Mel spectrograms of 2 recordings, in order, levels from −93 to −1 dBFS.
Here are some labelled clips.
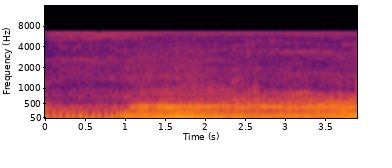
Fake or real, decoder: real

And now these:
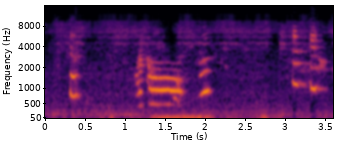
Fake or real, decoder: fake, vocoder, BigVGAN v2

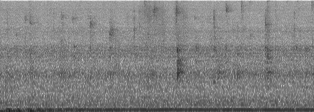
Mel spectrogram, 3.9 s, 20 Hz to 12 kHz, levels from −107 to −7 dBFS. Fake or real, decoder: fake, vocoder, BigVGAN v2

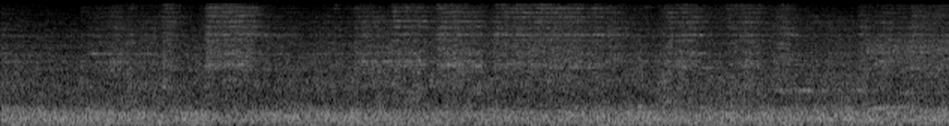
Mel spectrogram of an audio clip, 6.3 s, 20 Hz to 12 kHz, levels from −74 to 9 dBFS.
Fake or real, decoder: real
